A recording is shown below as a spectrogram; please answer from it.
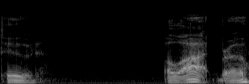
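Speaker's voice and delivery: hushed low mumble.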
